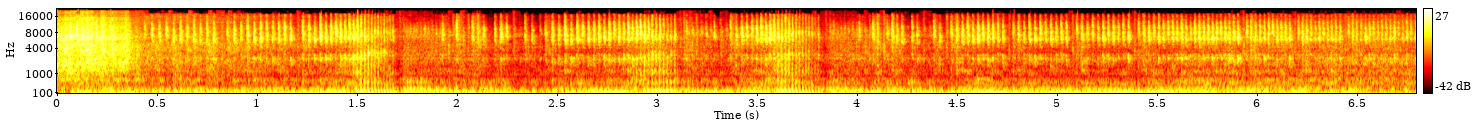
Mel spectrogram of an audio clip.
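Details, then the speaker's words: Classic car during pre-purchase inspection, just started: catches, revs briefly, then settles into a steady, fairly smooth idle with no knocks or ticks; fuel filter clean; belts squeak slightly, said to be typical. Normal idle. "motor Riedel is pretty smooth they're not all gonna idle perfect no real dilute net noises or ticks snacks belts belts got a little bit of squeak but they all do a little"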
